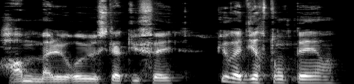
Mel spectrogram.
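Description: A man's voice: mid-range voice, normal speed, dark tone, lightly acted. A man reading an audiobook, voicing a fretful, talkative old peasant mother who laments and exclaims. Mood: dismayed.

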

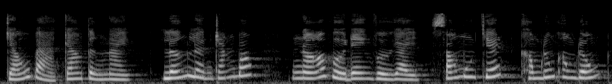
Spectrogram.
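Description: A woman's voice: sits high, expressive, normal speed, a little mellow, voice pushed up. A woman voicing a stubborn, forgetful old grandmother who scolds crankily in a story reading. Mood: cranky scolding.

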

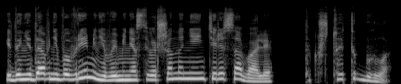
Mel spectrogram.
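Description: A woman reading a first-person audiobook, lively and exasperated in her delivery. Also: on the high side, very fast, no room sound, clean studio sound. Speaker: audiobook narrator.

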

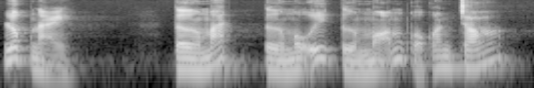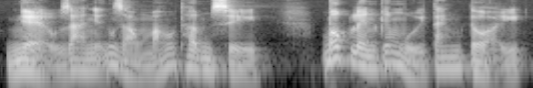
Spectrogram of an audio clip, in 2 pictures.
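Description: Low-voiced man telling a ghost story. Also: moderate pace. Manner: dramatic, expressive storytelling.

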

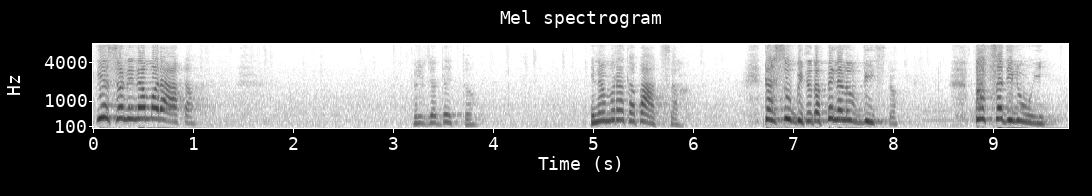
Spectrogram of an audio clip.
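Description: Here the same actress plays the madly enamored, fragile and impulsive woman, her poetic radio monologue repeating phrases as it moves between ecstasy and quiet. She sounds high-pitched and animated at a moderate pace, pausing often, and comes across passionate and defiant.

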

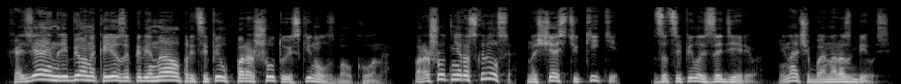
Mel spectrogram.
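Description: Man playing a teasing teenage boy, mocking, grinning, higher pitch, dry. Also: huge pitch swings, fast, a little mellow, dry recording.

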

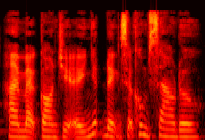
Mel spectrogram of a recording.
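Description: Casual: lady reading as a fake-sweet young woman, soothing, low mellow voice, faint music. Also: fast, natural voice. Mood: consoling. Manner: soothing, consoling.

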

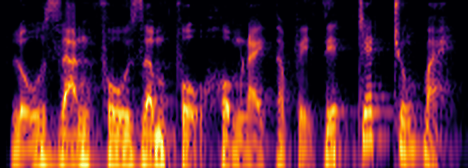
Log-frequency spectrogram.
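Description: A man's voice: deep voice, fairly quick. A man voicing a vengeful old man who commands corpse spirits, speaking in a menacing roar. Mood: furious. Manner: roaring, menacing.

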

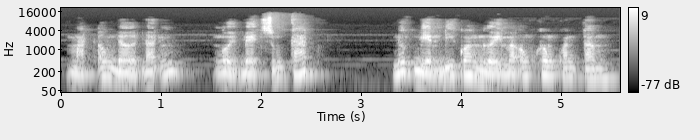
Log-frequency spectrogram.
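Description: A man narrating a horror story in a dramatic, expressive way. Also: medium pitch, unhurried, husky, lo-fi sound, soft background music.

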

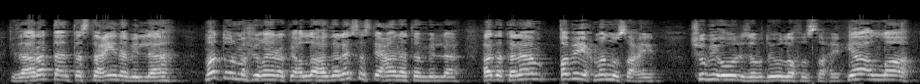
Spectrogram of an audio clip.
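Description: A male sheikh moves quickly through a religious lesson, his voice pitched high. His tone is tense and cutting as he insists on what may and may not be said, with a faint hum of room noise behind him. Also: pushed and bright. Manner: emphatic, corrective explaining. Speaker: religious teacher. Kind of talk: religious lesson with commentary on a text.

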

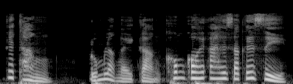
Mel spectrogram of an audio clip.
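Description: A woman's voice: deep voice, lively intonation, normal speed, dark tone, no echo, studio quality. A woman voicing a stern but caring middle-aged mother-in-law who scolds bluntly. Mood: indignant scolding.

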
